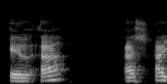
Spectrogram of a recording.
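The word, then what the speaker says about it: La Haye: ha la ha écrit l a h a e si vous voulez prononcer la ha mais monde qui dit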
